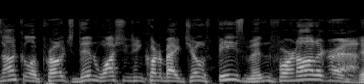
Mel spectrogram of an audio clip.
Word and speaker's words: Theismann: And by the way, his name was Theismann, and they changed it at Notre Dame to Theismann, rhymes with Heisman.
